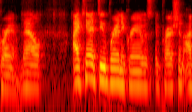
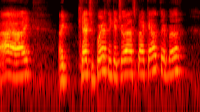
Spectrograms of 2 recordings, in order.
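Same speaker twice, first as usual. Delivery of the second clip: very high pitched, casual, encouraging tone; 9 semitones higher than usual. Retelling a mic'd up moment of DeVonta Smith: imitating DeVonta Smith. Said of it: "you sound like him".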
